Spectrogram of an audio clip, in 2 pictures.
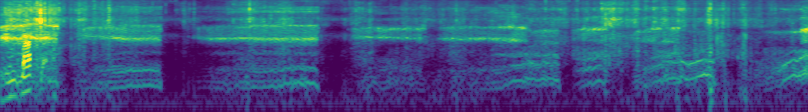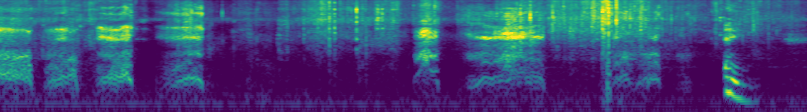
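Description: A ferret-badger caught in a snare, growling and crying in repeated wavering calls that rise and fall in pitch as it struggles.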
